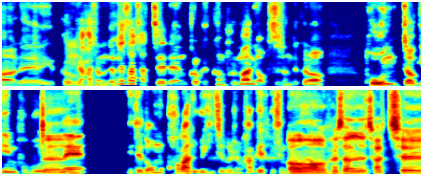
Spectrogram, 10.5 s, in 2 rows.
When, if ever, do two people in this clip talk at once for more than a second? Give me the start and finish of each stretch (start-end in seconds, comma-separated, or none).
none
